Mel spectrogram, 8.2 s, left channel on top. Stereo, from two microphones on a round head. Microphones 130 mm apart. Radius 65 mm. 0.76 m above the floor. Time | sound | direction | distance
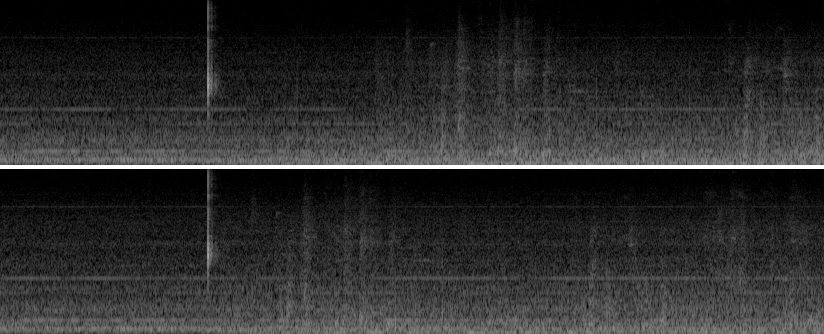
2.1 | a finger snap | 10° right (ahead or behind) | 0.6 m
